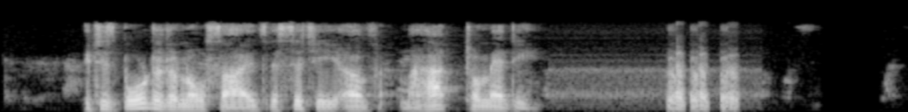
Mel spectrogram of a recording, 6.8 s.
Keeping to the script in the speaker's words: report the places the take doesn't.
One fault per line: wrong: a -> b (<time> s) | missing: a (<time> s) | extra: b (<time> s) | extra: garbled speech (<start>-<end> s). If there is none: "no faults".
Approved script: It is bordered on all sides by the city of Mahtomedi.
missing: by (2.0 s)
